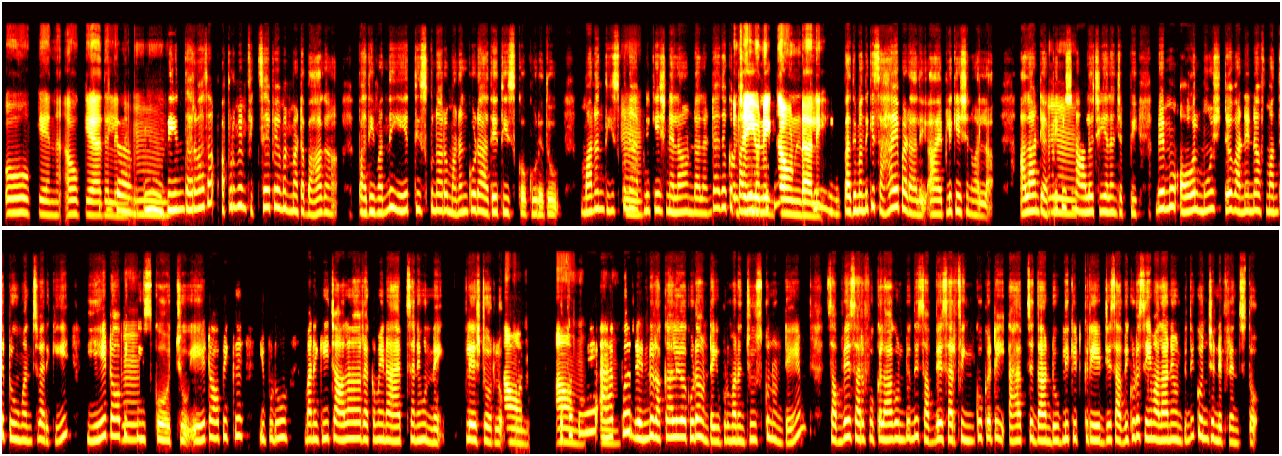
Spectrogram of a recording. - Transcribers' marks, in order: in English: "ఫిక్స్"; in English: "అప్లికేషన్"; in English: "యూనిక్‌గా"; in English: "అప్లికేషన్"; in English: "అప్లికేషన్"; in English: "ఆల్మోస్ట్ వన్ అండ్ హాఫ్ మంత్ టూ మంత్స్"; in English: "టాపిక్"; in English: "టాపిక్"; in English: "యాప్స్"; in English: "ప్లే స్టోర్‌లో"; in English: "యాప్"; in English: "సబ్వే సర్ఫ్"; in English: "సబ్వే సర్ఫ్"; in English: "యాప్స్"; in English: "డూప్లికేట్ క్రియేట్"; in English: "సేమ్"; in English: "డిఫరెన్స్‌తో"
- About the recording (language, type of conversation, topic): Telugu, podcast, మీరు విఫలమైనప్పుడు ఏమి నేర్చుకున్నారు?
